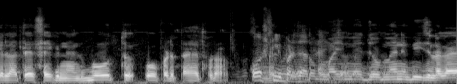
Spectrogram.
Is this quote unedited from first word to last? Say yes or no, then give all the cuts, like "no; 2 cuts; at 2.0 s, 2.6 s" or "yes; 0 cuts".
no; 1 cut; at 3.5 s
